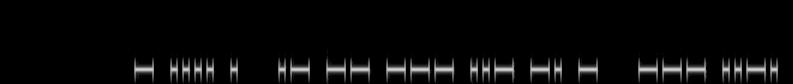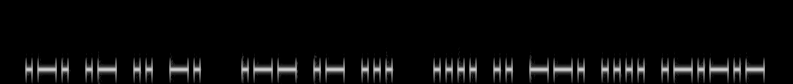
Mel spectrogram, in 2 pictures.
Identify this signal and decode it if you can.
Morse code, heard as a keyed tone, about 19 wpm, 700 Hz. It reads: THE AMOUNT OF RAIN WAS HIGH.
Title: Sentences with 3-Word Phrases - Spoken Beginning - 20wpm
